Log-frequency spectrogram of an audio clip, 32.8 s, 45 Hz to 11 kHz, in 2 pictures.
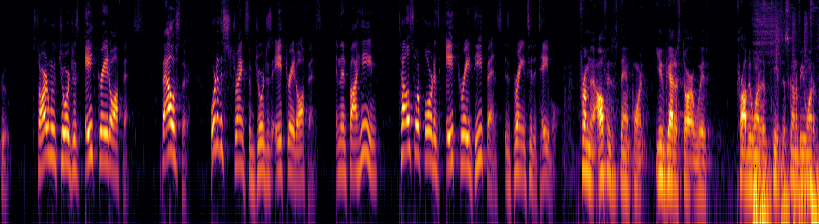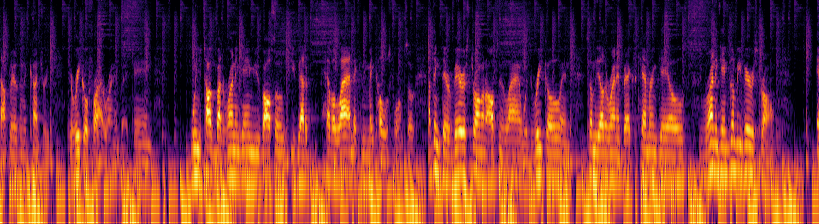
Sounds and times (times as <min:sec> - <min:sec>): Speech: 0:00.0 - 0:14.2, 0:14.8 - 0:19.5, 0:20.2 - 0:32.0
Music: 0:15.0 - 0:32.7.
